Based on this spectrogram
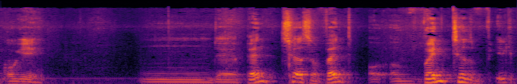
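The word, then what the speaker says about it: The Ventures: 자, 방금 제가 이제 그이 통기타로 한번 두드려 본 곡이 이제 벤처스 벤처스 이렇게 발음해야 되죠.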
